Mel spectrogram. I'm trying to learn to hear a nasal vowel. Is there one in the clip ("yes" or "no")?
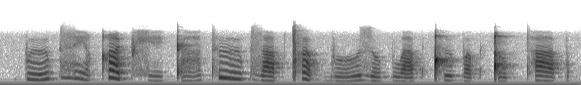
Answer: no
